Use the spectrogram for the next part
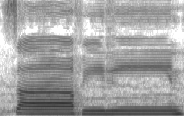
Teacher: پڑھیں گے، موٹا نہیں پڑھیں گے، سافلین، سین کھڑی زبر سا، الف کھڑی زبر جو ہوتی ہے وہ الف مدہ کے قائم مقام ہوتی ہے، اس لیے اس کو ایک الف کے برابر لمبا کر کے پڑھا ، سافلین، لام زیر یا لی، یا مدہ ہے، یا ساکن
